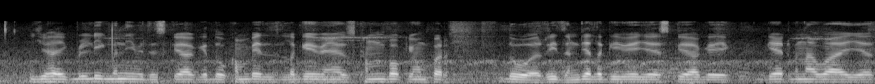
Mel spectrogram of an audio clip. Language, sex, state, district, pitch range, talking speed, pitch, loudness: Hindi, male, Rajasthan, Bikaner, 115-125 Hz, 200 wpm, 120 Hz, -17 LUFS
